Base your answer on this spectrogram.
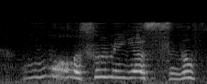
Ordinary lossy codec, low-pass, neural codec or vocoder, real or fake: none; 7.2 kHz; codec, 16 kHz, 1.1 kbps, Voila-Tokenizer; fake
